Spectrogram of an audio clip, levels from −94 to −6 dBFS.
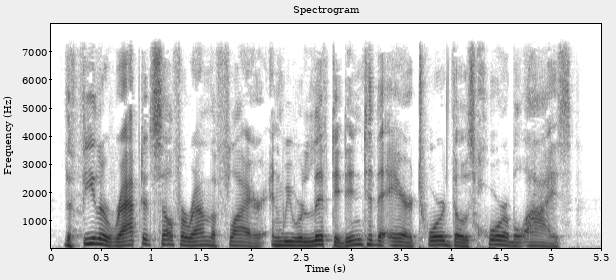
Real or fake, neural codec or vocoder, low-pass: real; none; 7.2 kHz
